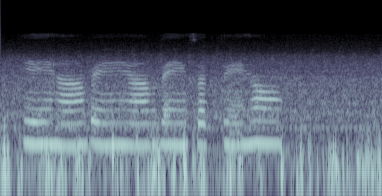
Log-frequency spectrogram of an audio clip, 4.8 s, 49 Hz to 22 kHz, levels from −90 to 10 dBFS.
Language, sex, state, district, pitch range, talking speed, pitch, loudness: Hindi, female, Haryana, Charkhi Dadri, 115-130 Hz, 75 wpm, 120 Hz, -17 LUFS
